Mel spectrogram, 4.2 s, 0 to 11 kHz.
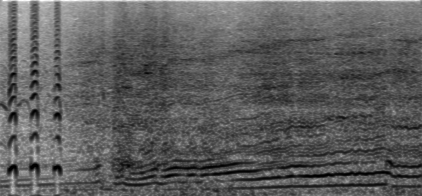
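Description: Yamaha XSR900's three-cylinder engine blipped several times in quick succession. It then pulls hard under acceleration, its pitch climbing steadily, and drops suddenly near the end at an upshift.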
